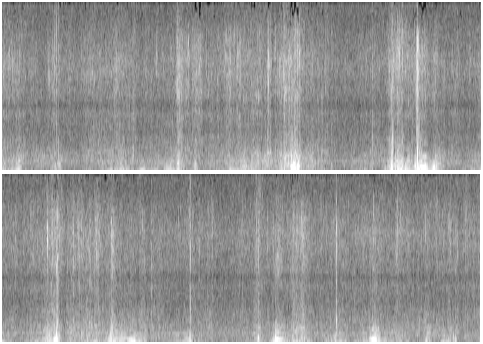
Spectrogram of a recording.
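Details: Inside a honey bee hive, a constant low drone of buzzing wings rises and dips in intensity, punctuated by several short clicking knocks.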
